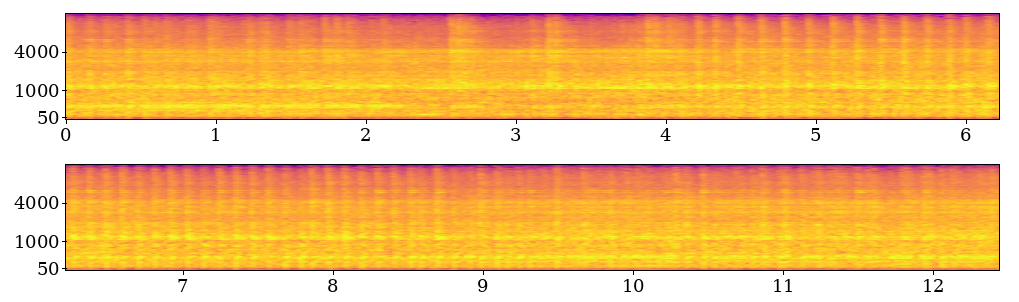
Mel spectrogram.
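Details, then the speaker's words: Sno Jet snowmobile two-stroke, now key-started and fed from its own tank via new fuel line and filter: crisp rapid buzz with fast even firing that briefly lifts with throttle; runs cleanly, throttle works. "throttle works good yeah it's a runner"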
